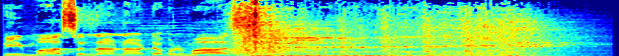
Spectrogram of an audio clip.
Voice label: Dialogue Ringtone, Telugu; Kanchana 3; Raghava Lawrence

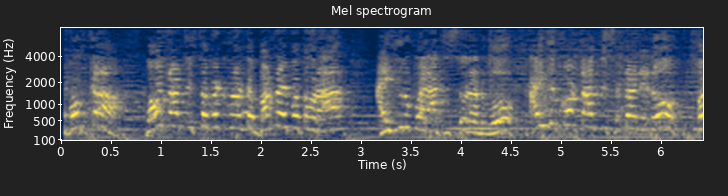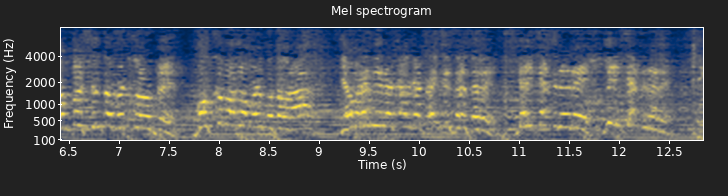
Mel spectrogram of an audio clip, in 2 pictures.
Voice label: Dialogue Ringtone, Telugu; Brahmi; Dookudu

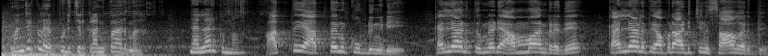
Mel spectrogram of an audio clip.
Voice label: Trailer Dialogue Ringtone, Tamil; Dikkiloona

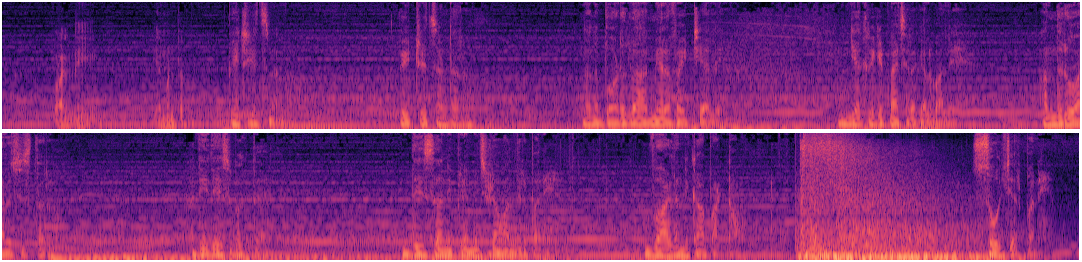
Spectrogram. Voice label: Dialogue Ringtone, Telugu; Major Teaser; Adivi Sesh

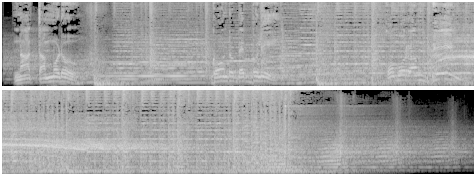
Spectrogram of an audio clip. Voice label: Dialogue Ringtone, Telugu; Komaram Bheem; RRR

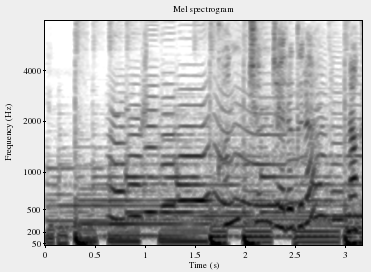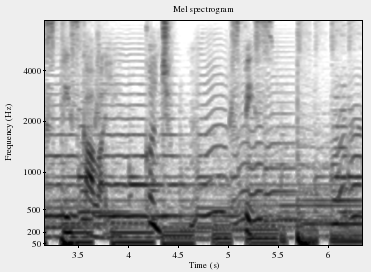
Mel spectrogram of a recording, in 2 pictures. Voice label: Dialogue Ringtone, Telugu; Aravindha Sametha

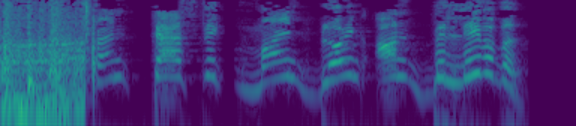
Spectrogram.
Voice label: Fun Dialogue Ringtone, Telugu; Dookudu

